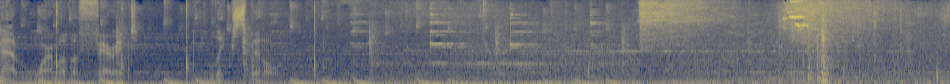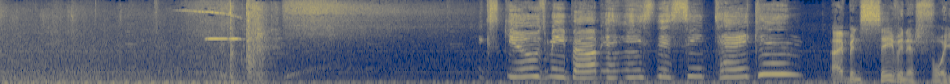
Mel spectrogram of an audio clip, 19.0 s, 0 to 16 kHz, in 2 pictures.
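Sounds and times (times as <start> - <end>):
speech: 0.0 - 3.7, 15.0 - 18.9
train rumbling along the rails with rhythmic clatter: 2.8 - 17.8
brief high metallic squeals: 4.2 - 8.6.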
